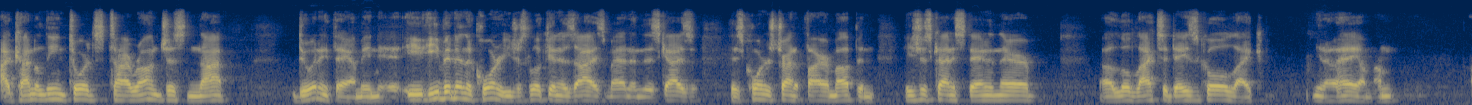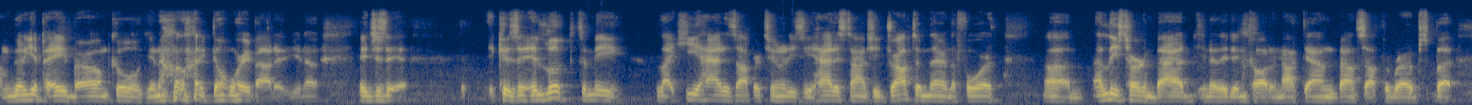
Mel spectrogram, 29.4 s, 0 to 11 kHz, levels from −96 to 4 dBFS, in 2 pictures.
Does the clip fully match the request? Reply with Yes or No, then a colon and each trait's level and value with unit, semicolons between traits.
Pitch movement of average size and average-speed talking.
No: average, 3.1 semitones; fast, 220 wpm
